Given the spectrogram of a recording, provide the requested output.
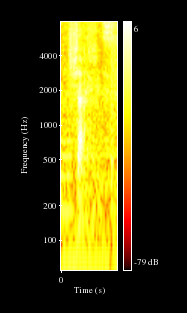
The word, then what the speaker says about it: Shajris: Primera pregunta, ¿cómo se pronuncia tu apellido? Charriz. Excelente.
